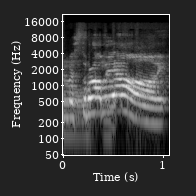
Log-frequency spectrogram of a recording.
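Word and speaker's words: Mastrobuoni: And then maybe you have some depth with acquisition from the Rays and Mastrobioni. I don't know if I'm pronouncing that right. – Yeah, Mastrobioni.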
